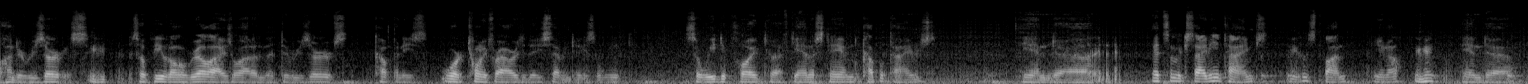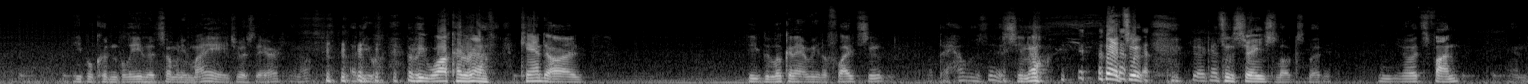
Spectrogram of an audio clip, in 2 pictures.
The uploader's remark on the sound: The episode was recorded onsite at the fab Pima Air and Space Museum.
